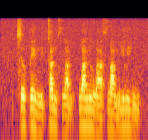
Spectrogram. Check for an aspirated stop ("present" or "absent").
present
